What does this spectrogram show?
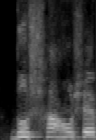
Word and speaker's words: দুঃসাহস: দুঃসাহসের উচ্চারণ দেখো বিসর্গ আছে, বিসর্গের পরে যে বর্ণটা থাকে সেই বর্ণটা দ্বিত্ব হয়, তাহলে এই তালবসা দুইটা হয়েছে, কারণ শয়ের উচ্চারণ এখানে দুঃসাহস, শয়ের মতো, তাহলে তালবসা হবে, তাহলে দুঃসাহস, এখানে হস চিহ্ন দিতে হবে।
